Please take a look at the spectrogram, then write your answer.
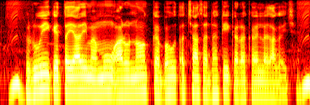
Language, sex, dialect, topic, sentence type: Maithili, male, Angika, agriculture, statement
